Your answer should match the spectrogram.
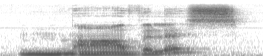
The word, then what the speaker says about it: marvellous: is a very good one in fact it's marvellous marvellous two sounds listen again marvelous that's marvelous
